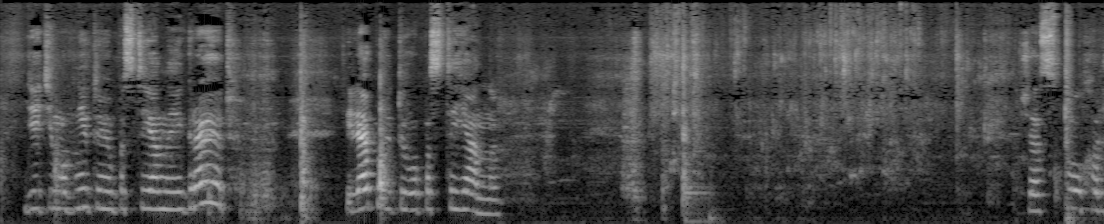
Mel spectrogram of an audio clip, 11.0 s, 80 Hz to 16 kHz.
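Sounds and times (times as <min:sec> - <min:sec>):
faint water sounds: 0:04.6 - 0:11.0.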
